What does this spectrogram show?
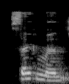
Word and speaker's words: segment: Segment, stressing on the first syllable, means portion and is a noun.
